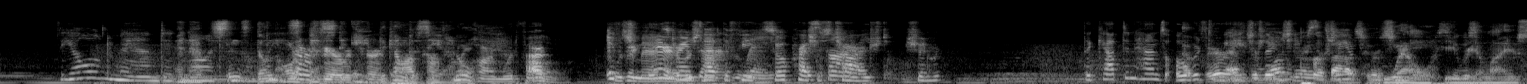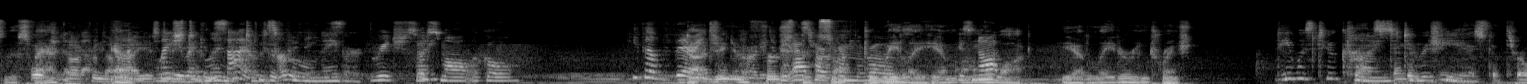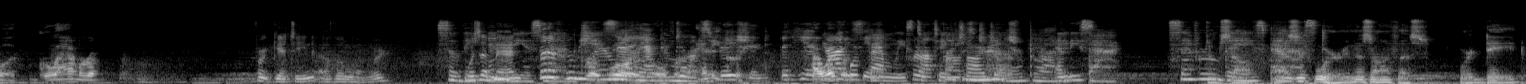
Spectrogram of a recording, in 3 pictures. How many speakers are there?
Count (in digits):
10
